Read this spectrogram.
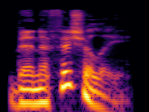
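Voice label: "beneficially", English, British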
